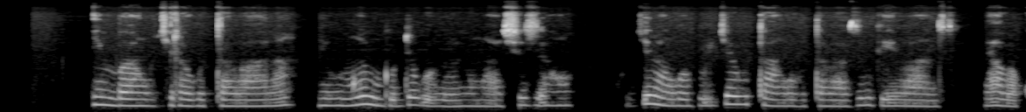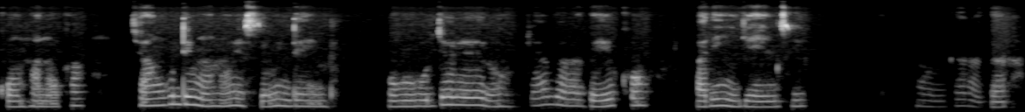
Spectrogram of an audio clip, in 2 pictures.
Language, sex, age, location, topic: Kinyarwanda, female, 25-35, Huye, government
